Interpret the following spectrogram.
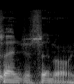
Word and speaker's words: San Jacinto: Is that how you pronounce it? San Jacinto, yeah.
